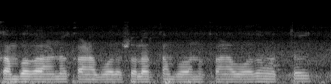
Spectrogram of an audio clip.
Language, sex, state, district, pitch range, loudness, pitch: Kannada, male, Karnataka, Koppal, 120-125 Hz, -20 LUFS, 120 Hz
